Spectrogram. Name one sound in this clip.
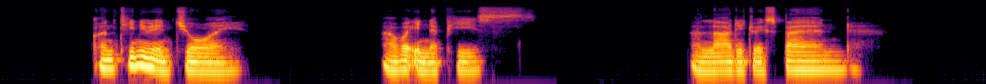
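A man talks calmly into a close microphone, in short phrases with pauses.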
